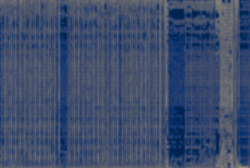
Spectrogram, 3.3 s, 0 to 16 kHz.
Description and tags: vtech circuit bend025
Produce by overdriving, short circuiting, bending and just messing up a v-tech speak and spell typed unit. Very fun easy to mangle with some really interesting results.
broken-toy, noise, digital, micro, circuit-bending, music, speak-and-spell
